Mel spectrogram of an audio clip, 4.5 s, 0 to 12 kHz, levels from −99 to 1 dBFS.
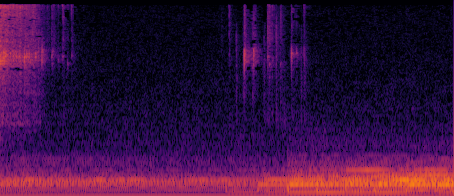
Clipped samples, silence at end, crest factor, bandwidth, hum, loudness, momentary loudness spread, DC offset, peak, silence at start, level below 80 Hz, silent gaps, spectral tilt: under 0.1%; 0 s; 16 dB; 11.5 kHz; none; -38 LUFS; 16 LU; 0.2%; -20 dBFS; 0 s; -52 dBFS; none; -5.5 dB/octave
